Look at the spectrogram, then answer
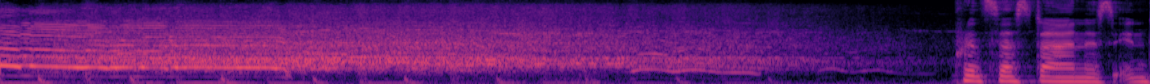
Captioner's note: crowd cheers loudly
